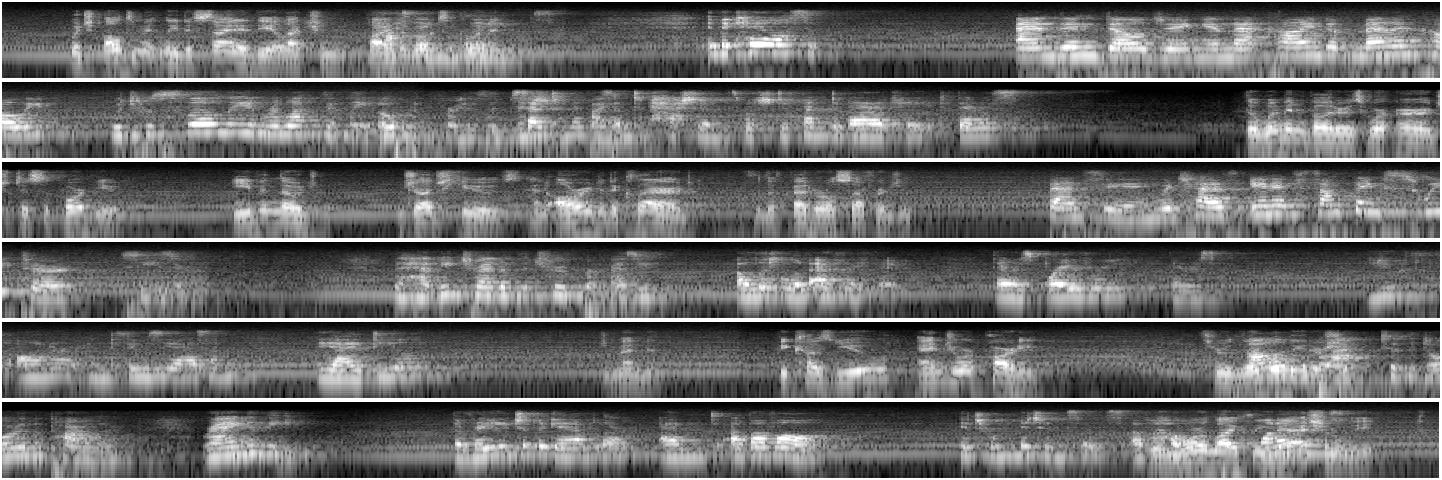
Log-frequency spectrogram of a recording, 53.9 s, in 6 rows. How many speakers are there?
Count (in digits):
4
